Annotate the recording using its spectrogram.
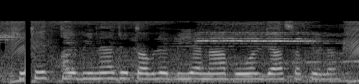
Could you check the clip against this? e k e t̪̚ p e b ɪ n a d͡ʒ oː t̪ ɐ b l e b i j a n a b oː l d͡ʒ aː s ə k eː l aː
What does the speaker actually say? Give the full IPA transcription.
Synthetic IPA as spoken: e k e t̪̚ k e b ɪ n a d͡ʒ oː t̪ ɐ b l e b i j a n a b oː l d͡ʒ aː s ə k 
